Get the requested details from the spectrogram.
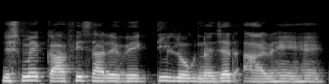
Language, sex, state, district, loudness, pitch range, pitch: Hindi, male, Jharkhand, Garhwa, -14 LUFS, 135-155 Hz, 150 Hz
